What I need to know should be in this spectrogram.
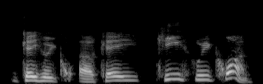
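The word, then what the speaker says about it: Ke Huy Quan: A lot of love for Ke-Huy Quan.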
